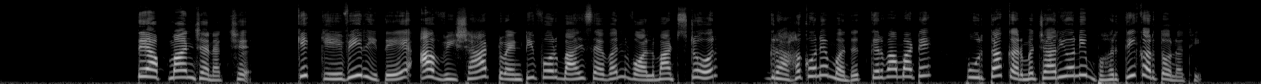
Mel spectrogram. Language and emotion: Gujarati, disgusted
